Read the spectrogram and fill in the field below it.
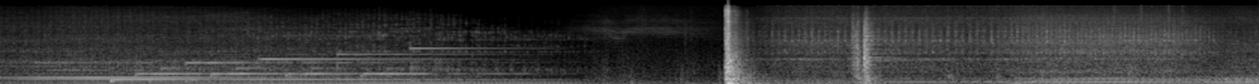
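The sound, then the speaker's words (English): A vintage Nash car engine idles with a steady, rising mechanical whine, then a car door slams shut loudly, followed by a second thud, before the engine keeps running. “Today, cars practically drive themselves, but we can recapture a bit of that vintage charm behind the wheel of a car like this on Nash.”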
